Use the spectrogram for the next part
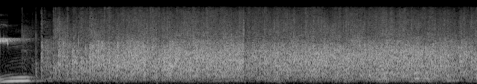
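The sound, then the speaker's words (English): A short, sharp whistle blast sounds at the very start, marking the end of the time, then a crowd breaks into loud, sustained applause that fills the rest of the moment. “You were speaking as a whistle went, gained that extra point.”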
